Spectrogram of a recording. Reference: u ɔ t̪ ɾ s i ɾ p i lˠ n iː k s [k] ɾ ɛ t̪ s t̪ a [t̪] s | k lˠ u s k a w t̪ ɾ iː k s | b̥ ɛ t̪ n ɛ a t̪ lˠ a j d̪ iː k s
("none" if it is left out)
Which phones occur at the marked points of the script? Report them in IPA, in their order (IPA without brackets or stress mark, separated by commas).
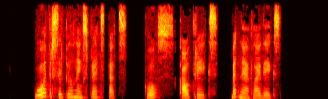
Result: p, t̪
